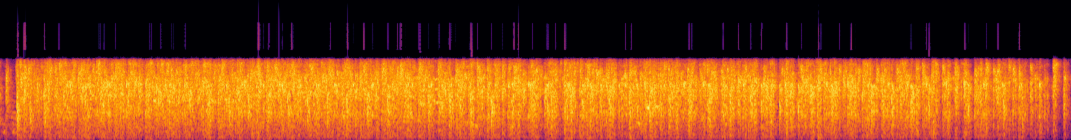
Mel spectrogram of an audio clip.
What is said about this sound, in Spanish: Este aplauso es para ti, porque el libro lo he dedicado a ti y por eso es que te quiero mucho.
